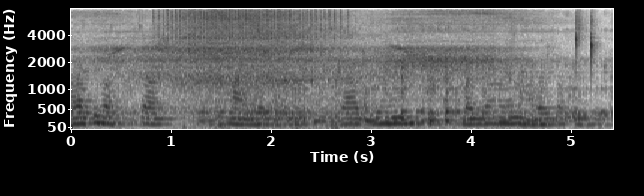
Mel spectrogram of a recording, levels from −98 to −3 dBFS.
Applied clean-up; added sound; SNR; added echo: none; Hiss; -2 dB; reverberation time 0.6 s.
